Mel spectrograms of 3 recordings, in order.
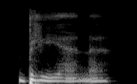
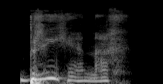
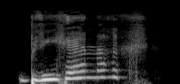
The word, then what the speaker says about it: Brianna: Mas pronuncias de modo errado, Sassenach. Diz-se. E ele disse, com uma estranha cadência, acentuando a primeira sílaba e sussurrando apenas a segunda. Briennach. Briennach, repeti divertida. Ele assentiu, com os olhos cravados nas fotografias. Briennach. É um belo nome.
